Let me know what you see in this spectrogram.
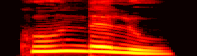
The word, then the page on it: ಕುಂತಲು: kuntalu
